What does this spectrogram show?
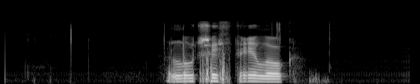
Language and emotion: Russian, neutral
